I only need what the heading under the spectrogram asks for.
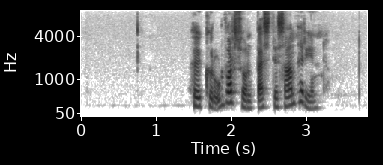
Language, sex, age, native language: Icelandic, female, 40-49, Icelandic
